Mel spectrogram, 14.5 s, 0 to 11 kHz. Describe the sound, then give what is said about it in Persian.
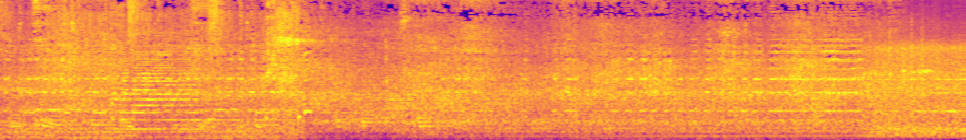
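Busy outdoor ambience at the truck freight terminal in Qazvin, Iran, during a truck drivers' strike, with a steady engine rumble and repeated horn blasts ringing out over a noisy crowd, dense and loud throughout, with voices mixed into the din. “الان تاریخ 9/7/97 پایانه قزوین، هیچ کس بار نگرفته.”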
